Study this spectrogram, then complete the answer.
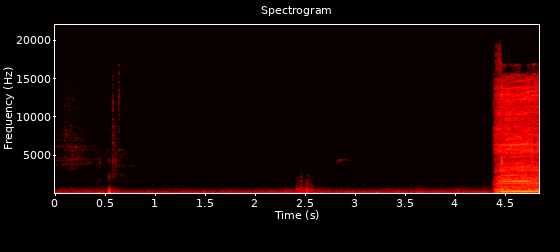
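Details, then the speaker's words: Renault Clio 3 windscreen washer pump, newly replaced after the old one failed: near silence, then a steady electric hum with spray hiss as the pump kicks in and runs cleanly. The new pump works normally. "je pense que vous avez entendu le bruit bon ça fonctionne c'est à la pompe c'est à la pompe qui était défectueuse pompe à eau d'essuie-glace à changer"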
